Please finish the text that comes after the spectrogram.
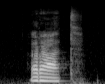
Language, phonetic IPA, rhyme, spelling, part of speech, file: Russian, [rat], -at, рад, adjective / noun, Ru-рад.ogg
- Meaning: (adjective) glad; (noun) 1. rad (non-SI unit of absorbed radiation dose) 2. radian 3. genitive plural of ра́да (ráda)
